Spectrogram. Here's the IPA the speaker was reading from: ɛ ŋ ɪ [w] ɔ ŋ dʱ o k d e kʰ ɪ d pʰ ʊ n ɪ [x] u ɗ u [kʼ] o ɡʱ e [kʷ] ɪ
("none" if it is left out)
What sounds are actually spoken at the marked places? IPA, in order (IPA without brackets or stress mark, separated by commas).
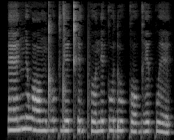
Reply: w, k, k, kʷ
